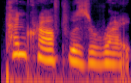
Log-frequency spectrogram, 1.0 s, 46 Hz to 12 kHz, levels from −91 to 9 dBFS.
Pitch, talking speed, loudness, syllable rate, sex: 215 Hz, 180 wpm, -16 LUFS, 4.2 syllables/s, female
